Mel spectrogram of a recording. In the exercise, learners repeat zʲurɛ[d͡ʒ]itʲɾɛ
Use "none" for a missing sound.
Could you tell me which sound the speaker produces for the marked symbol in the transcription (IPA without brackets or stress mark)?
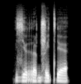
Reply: ɖ͡ʐ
